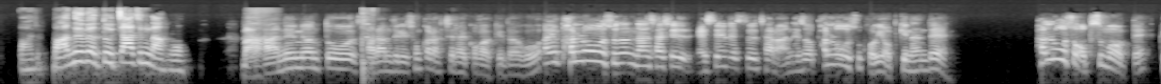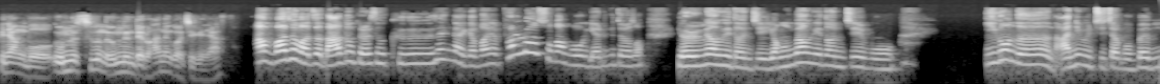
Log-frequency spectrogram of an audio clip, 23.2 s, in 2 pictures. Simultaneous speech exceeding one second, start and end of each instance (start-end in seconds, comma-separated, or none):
none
